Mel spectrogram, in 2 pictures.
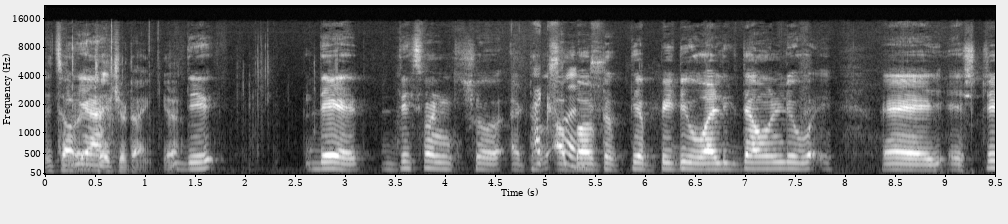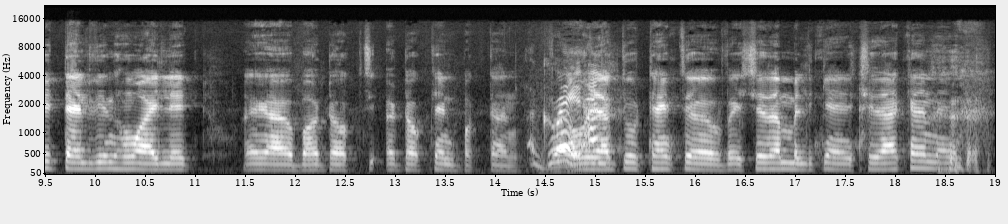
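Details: Adult man with ataxia that gradually impaired his speech, balance, posture and gait over years; ataxic speech described as scanning; ataxic dysarthria.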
